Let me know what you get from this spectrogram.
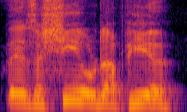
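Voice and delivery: high, loud excited yell in a goofy voice; klutz shouting. Retold or imitated. Klutz trooper calling down to his squad, high excited shout. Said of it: "that klutz shouting".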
